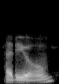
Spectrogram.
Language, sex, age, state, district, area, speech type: Sanskrit, male, 18-30, Bihar, Samastipur, rural, conversation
